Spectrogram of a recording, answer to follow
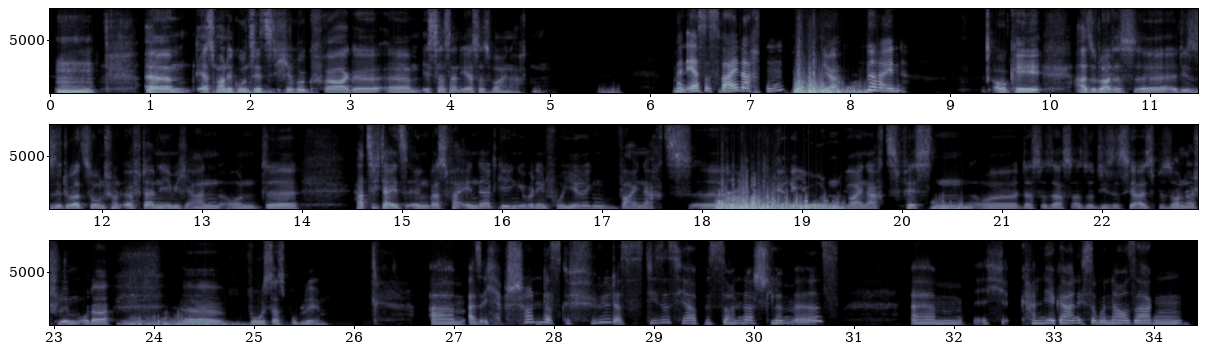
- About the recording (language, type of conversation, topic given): German, advice, Wie kann ich Einladungen höflich ablehnen, ohne Freundschaften zu belasten?
- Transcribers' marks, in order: other background noise; chuckle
